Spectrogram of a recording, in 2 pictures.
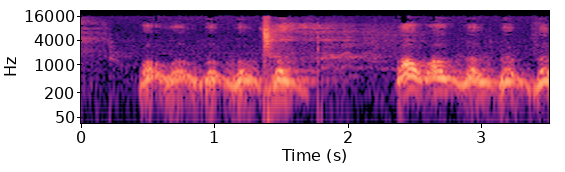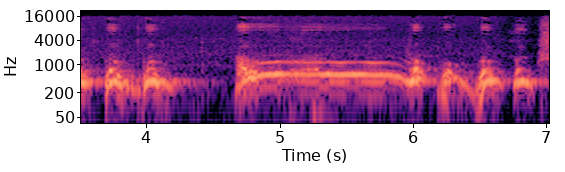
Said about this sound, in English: I was picturing maybe like a gruff terrier of some type. No, it's a hound in the distance.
